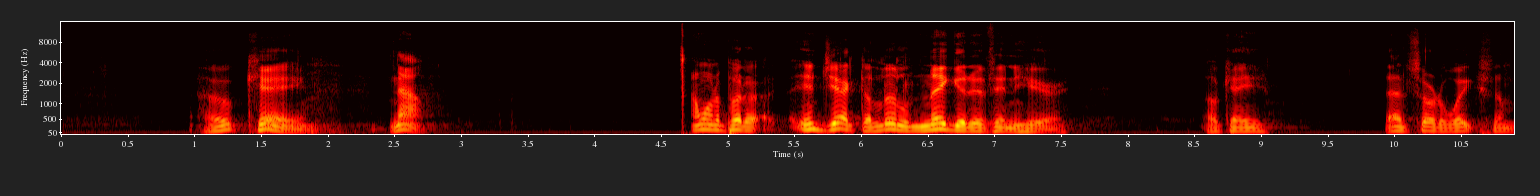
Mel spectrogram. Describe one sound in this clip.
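An elderly man speaks with animation into a microphone, in an echoing room.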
